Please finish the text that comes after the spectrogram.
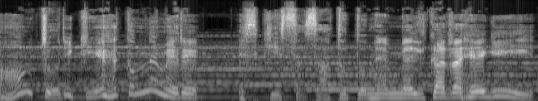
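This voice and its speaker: A woman voicing a vengeful, gloating witch in a cartoon horror story, with a menacing, drawn-out delivery. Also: on the low side, big pitch swings. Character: vengeful, gloating female witch guarding her mango tree. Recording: music playing behind the voice.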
